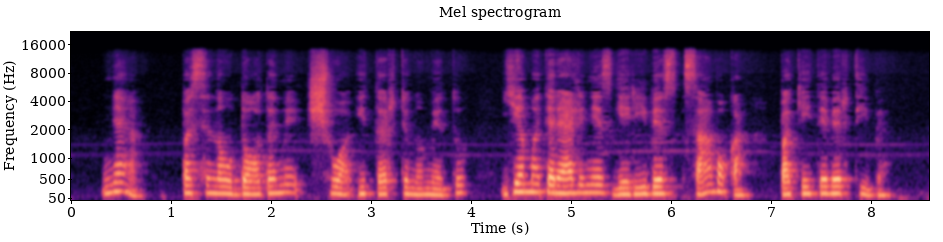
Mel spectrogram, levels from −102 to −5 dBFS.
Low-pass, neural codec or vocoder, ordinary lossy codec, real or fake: 14.4 kHz; none; AAC, 64 kbps; real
